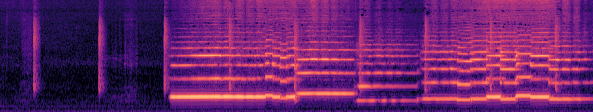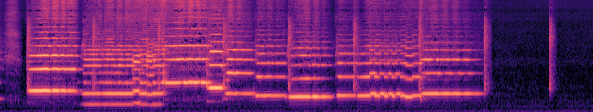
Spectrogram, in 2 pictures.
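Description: Solo silver concert flute playing a slow etude passage with quick grace notes and a short trill near the end. It starts about three seconds in, breaks off briefly about midway, and stops just before the end.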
